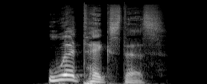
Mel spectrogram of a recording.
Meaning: genitive of Urtext
- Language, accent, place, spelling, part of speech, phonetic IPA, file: German, Germany, Berlin, Urtextes, noun, [ˈuːɐ̯ˌtɛkstəs], De-Urtextes.ogg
